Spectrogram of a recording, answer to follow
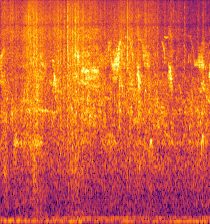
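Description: A large flock of small birds roosting in a hedge, many chirping at once in a continuous chatter.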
